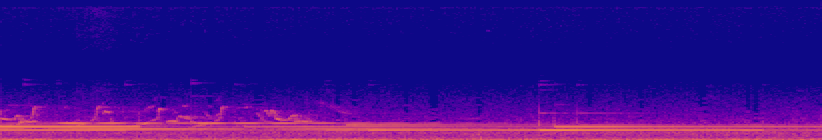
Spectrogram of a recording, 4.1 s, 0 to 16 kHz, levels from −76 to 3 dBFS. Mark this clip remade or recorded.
recorded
